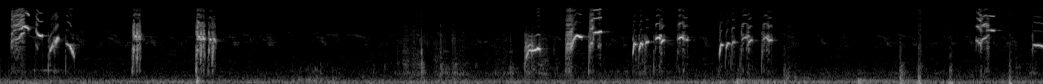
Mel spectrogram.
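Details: Female greater green leafbird in breeding condition, calling males: scattered sharp chips and slurred whistles, a pause, then lively clusters of twisting whistled notes near the end.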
